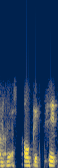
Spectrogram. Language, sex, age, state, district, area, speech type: Malayalam, female, 18-30, Kerala, Palakkad, rural, conversation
